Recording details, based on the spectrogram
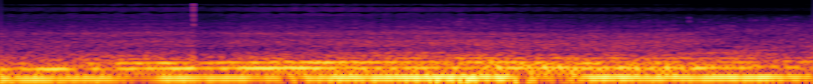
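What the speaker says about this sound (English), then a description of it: "Okay then, McLaren Senna." A McLaren Senna supercar's engine holds a loud, steady low droning note outdoors in Alderley Edge, sustained throughout without pauses.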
